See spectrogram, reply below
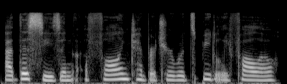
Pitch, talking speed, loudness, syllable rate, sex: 210 Hz, 190 wpm, -19 LUFS, 6.8 syllables/s, female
